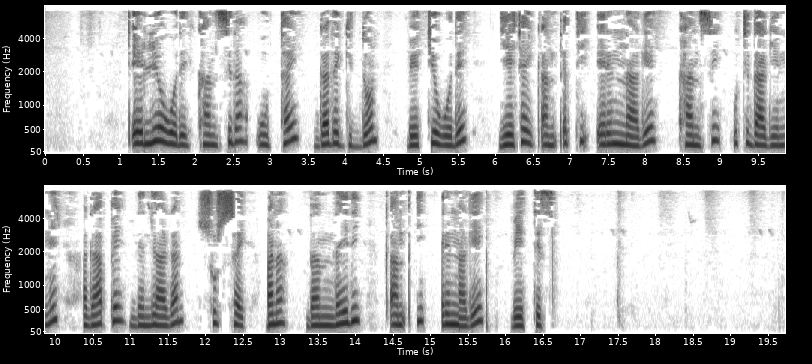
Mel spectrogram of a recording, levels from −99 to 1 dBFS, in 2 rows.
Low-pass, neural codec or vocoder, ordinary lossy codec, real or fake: 7.2 kHz; none; MP3, 32 kbps; real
